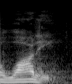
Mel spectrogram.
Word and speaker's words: wadi: W-A-D-E. We would pronounce it Wade, but it's a wadi.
